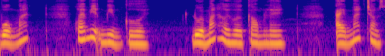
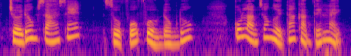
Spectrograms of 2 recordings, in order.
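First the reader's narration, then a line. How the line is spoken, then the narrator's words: Smiling, gentle. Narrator (Vietnamese): Lục Nghiên mỉm cười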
